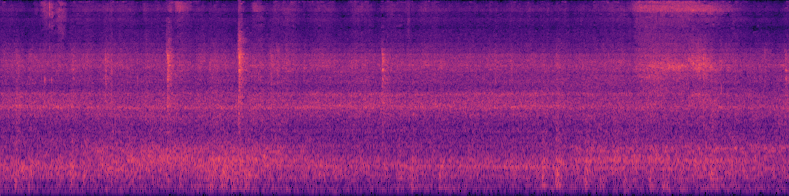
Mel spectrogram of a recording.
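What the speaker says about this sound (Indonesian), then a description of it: "Kita papasan sama kereta api komuter." A KRL commuter train on the Jakarta–Bekasi line rumbles steadily close by for the whole stretch, with rolling wheel noise and occasional faint squeals and clicks from the rails.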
